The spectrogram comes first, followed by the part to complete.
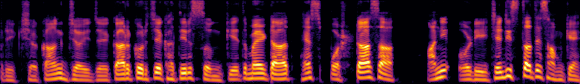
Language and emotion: Goan Konkani, disgusted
